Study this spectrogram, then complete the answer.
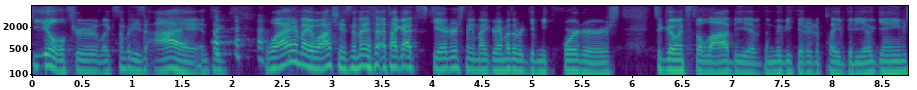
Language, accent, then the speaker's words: English; Long Island, New York, United States; where I grew up on Long Island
